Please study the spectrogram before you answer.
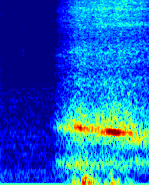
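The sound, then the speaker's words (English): A single deep, audible breath drawn sharply through the nose, rising quickly from silence into a breathy rush and lasting under a second. “And I just want everybody that's listening to this particular part of this message this morning to just take a deep breath in.”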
